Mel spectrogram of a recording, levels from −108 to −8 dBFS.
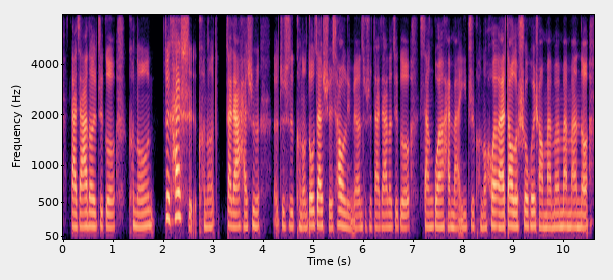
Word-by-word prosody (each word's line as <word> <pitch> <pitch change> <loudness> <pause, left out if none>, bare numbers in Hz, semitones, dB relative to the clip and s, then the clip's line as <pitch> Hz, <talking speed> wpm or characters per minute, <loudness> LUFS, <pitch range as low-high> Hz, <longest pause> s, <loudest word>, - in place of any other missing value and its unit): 大 180 -2 +4
家 180 +1 +4
的 185 -1 +2
这 185 +1 -5
个， 175 -1 -2 0.3
可 190 - -8
能 180 +2 -3 0.2
最 300 - +5
开 310 +3 +8
始 - - -2
可 175 - -9
能 175 +1 -6 0.3
大 190 -2 +3
家 175 -1 +6
还 170 -3 -3
是， 180 0 -3 0.3
呃， - - -9
就 - - -8
是 180 0 -5
可 185 - -10
能 165 +1 -5
都 190 +1 +3
在 190 -1 +5
学 165 -3 -3
校 195 +2 +3
里 165 -2 -6
面， 165 +1 -6
就 180 - -12
是 175 - -12
大 170 0 -4
家 170 0 -2
的 175 - -4
这 175 0 -8
个 165 0 -3 0.2
三 175 0 -3
观 175 -1 +2
还 170 - -2
蛮 160 -2 -4
一 170 - -7
致。 175 0 -8
可 170 - -12
能 165 - -5
后 190 - +2
来 175 -1 +7
到 185 -1 +5
了 180 - +4
社 185 - +1
会 185 0 +2
上， 170 -2 -1
慢 170 0 -2
慢 175 +1 -3
慢 180 0 0
慢 175 0 -2
地， 170 -1 +1
175 Hz, 305 characters per minute, -25 LUFS, 170-185 Hz, 0.3 s, 开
